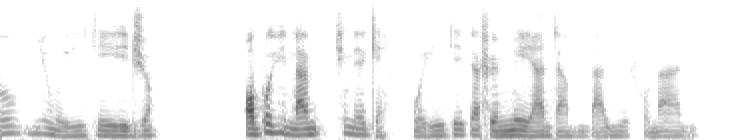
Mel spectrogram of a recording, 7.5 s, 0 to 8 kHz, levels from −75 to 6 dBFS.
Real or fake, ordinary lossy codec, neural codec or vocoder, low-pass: fake; none; codec, 16 kHz, about 1 kbps, DyCAST, with the encoder's durations; none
